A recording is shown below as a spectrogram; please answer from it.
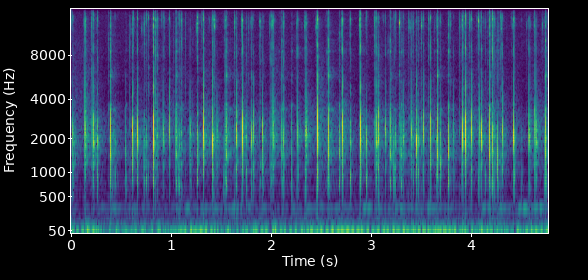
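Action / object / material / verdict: tap / mechanical keyboard with aluminum case and plastic keycaps / plastic, aluminum / none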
